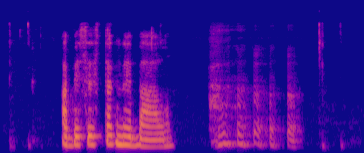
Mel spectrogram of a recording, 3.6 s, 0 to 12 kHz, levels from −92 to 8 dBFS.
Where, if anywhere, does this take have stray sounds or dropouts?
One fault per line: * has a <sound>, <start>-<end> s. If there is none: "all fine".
* has a laugh, 2.1-3.1 s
